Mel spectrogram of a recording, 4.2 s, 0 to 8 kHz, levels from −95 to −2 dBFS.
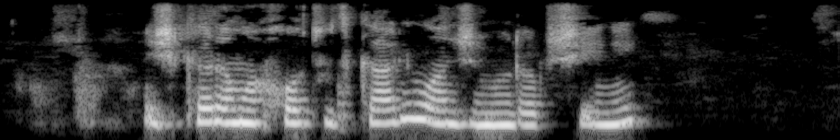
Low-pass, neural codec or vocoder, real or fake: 7.2 kHz; vocoder, 44.1 kHz, 128 mel bands every 256 samples, BigVGAN v2; fake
